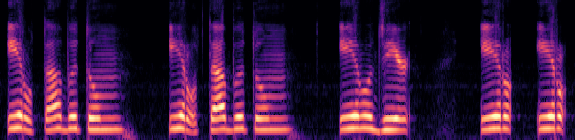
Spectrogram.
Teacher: عارضی کسرہ ہونے کی صورت میں را باریک نہیں ہوگا بلکہ موٹا ہی پڑھا جائے گا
